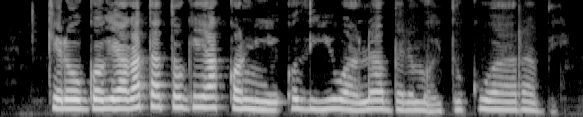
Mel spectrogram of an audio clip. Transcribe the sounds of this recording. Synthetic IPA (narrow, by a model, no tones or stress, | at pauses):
keɾoːɡɔɣeaɣatatoɣeakɔnieoðiiwanabɛɾɛmohitukuaːɾabi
